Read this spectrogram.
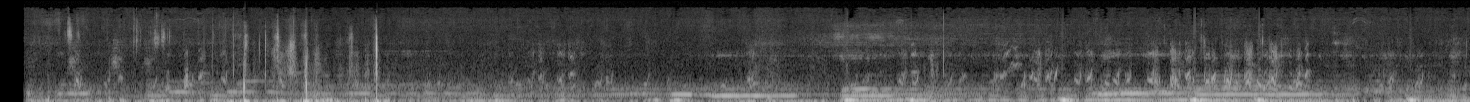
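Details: Three pet guinea pigs, Guza, Guda and Muda, conversing with one another: low pulsing rumbles and soft chuttering bursts repeat irregularly over a steady tonal hum, with occasional brief clicks.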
